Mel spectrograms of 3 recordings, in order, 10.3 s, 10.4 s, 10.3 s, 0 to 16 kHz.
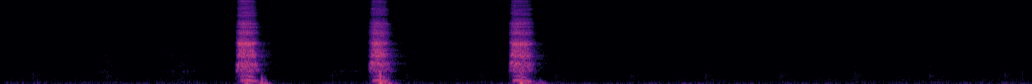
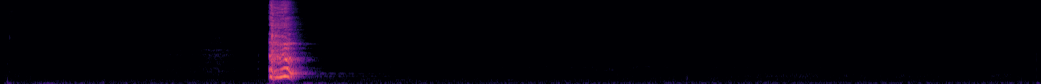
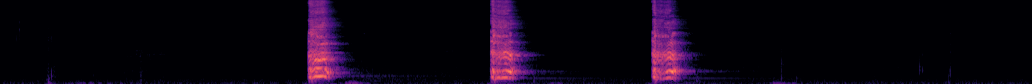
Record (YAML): exhalation_length: 10.3 s
exhalation_amplitude: 5597
exhalation_signal_mean_std_ratio: 0.21
cough_length: 10.4 s
cough_amplitude: 14414
cough_signal_mean_std_ratio: 0.13
three_cough_length: 10.3 s
three_cough_amplitude: 14269
three_cough_signal_mean_std_ratio: 0.21
survey_phase: beta (2021-08-13 to 2022-03-07)
age: 18-44
gender: Male
wearing_mask: 'No'
symptom_runny_or_blocked_nose: true
smoker_status: Current smoker (1 to 10 cigarettes per day)
respiratory_condition_asthma: false
respiratory_condition_other: false
recruitment_source: REACT
submission_delay: 5 days
covid_test_result: Negative
covid_test_method: RT-qPCR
